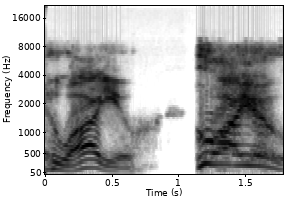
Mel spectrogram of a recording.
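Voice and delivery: slow, growling delivery. Retelling an actor's line in a movie, Batman growl. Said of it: "Just the growl".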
